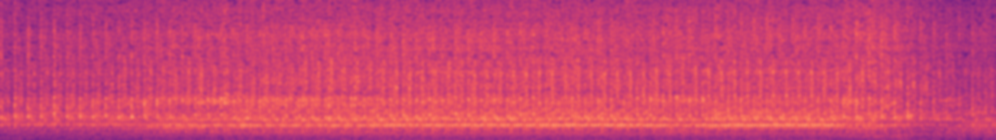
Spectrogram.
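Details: Chrysler PT Cruiser knocking after another shop replaced the oil sending unit; it was found with no oil, then heavy blowby and an oil leak. A steady, rapid knock about four per second over the idle. Internal engine damage suspected, not confirmed.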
